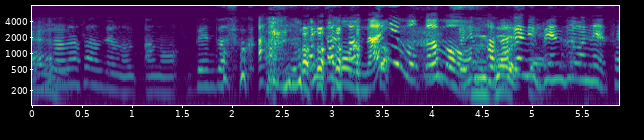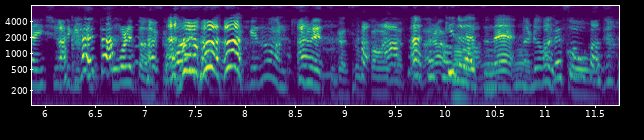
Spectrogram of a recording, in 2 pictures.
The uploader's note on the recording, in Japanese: 祐天寺の古着屋 gargen730さんで特別収録！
